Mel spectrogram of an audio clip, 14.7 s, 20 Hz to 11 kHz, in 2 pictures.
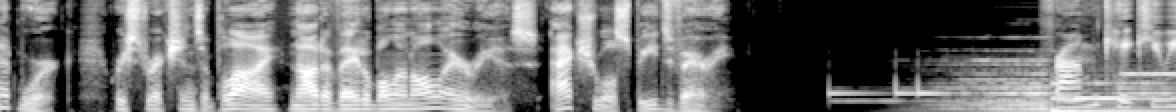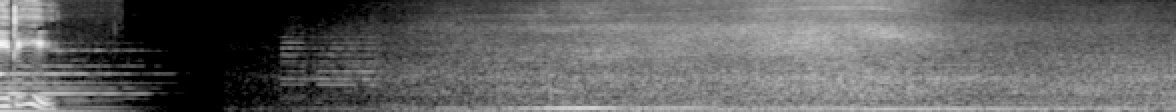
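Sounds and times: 
speech: 0.0 - 4.6, 6.5 - 7.8
car horn blast: 9.0 - 9.9
freeway traffic roar with engines rumbling past: 9.4 - 14.6.

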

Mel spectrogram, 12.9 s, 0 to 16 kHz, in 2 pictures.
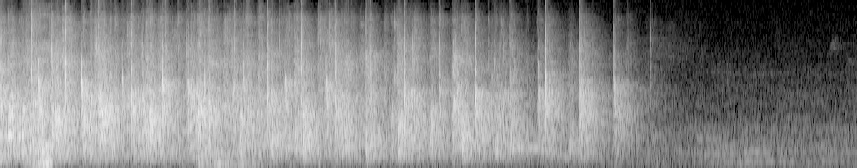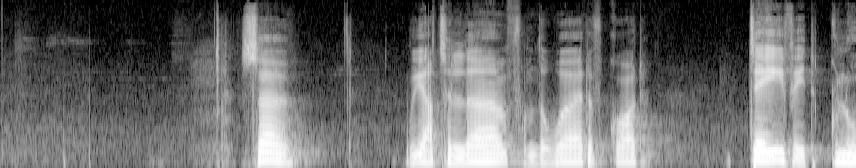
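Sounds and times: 
audience clapping hands during a sermon: 0.0 - 5.0
speech: 8.3 - 8.7, 9.5 - 11.4, 12.0 - 12.8.

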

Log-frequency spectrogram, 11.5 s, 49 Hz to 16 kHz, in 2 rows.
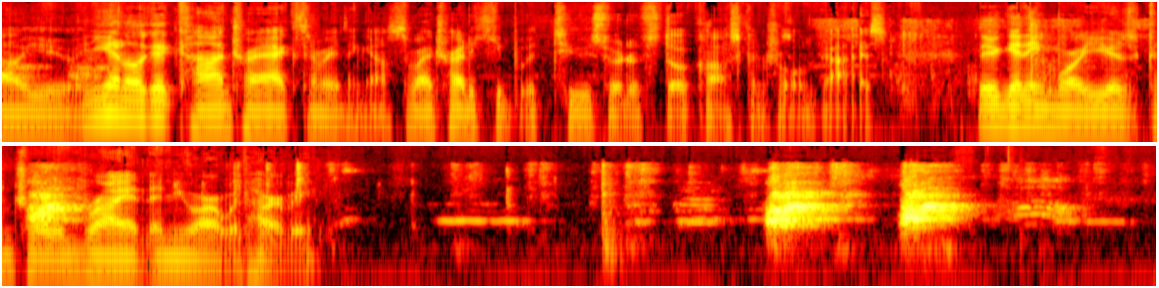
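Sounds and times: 
speech: 0.0 - 7.6
dog barking: 5.9 - 6.2, 9.6 - 10.8.

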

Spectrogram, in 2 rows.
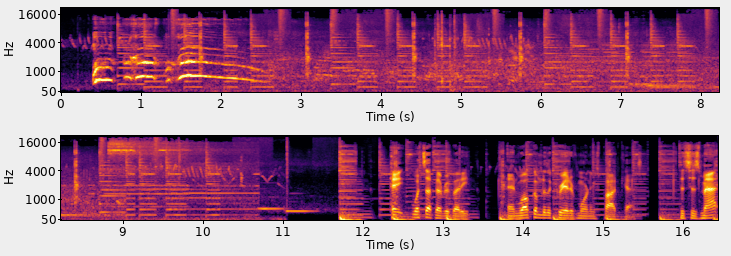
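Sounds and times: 
rooster crowing: 0.4 - 2.7, 8.7 - 11.0
repeated low tones in urban background: 1.2 - 12.6
speech: 12.6 - 16.4.

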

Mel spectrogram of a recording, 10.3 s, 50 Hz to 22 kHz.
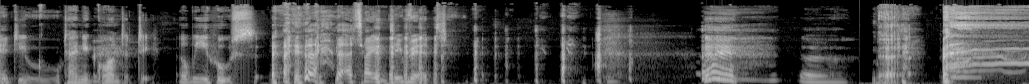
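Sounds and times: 
speech: 0.1 - 4.6, 7.0 - 9.2
loud burps and long croaking belches: 8.7 - 9.6.

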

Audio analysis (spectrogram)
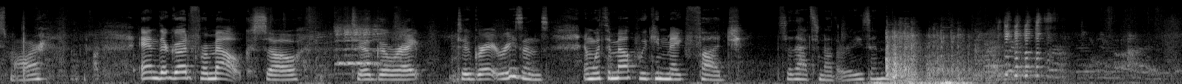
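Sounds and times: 
speech: 0.1 - 9.4
little goats bleating: 3.4 - 4.0, 10.0 - 10.6.

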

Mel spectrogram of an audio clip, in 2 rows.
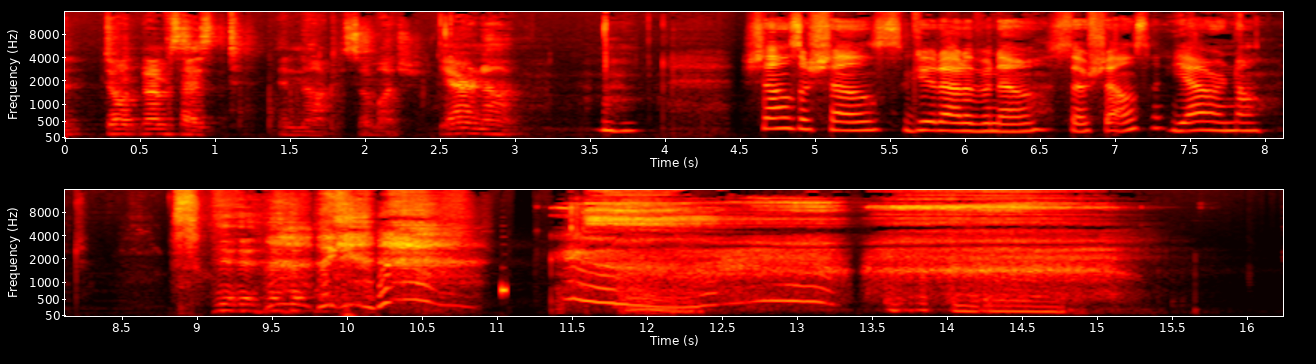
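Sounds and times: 
speech: 0.0 - 8.1, 8.8 - 12.6, 13.6 - 14.6
laughter: 9.0 - 10.4
heavy strained breathing with groaning and gasping: 10.3 - 15.7.

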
